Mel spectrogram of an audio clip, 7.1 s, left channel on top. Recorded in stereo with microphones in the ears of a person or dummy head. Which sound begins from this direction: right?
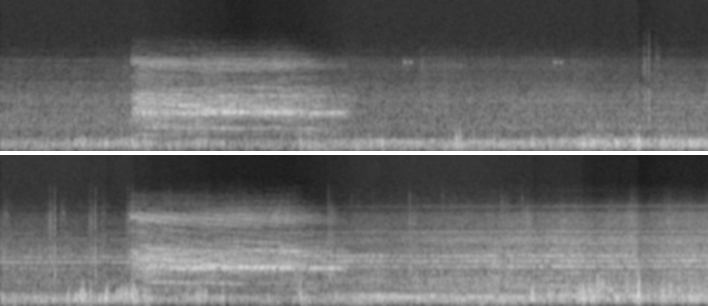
A scream, at 1.3 s.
